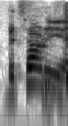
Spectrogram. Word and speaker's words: Bitonio: Bitonio.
